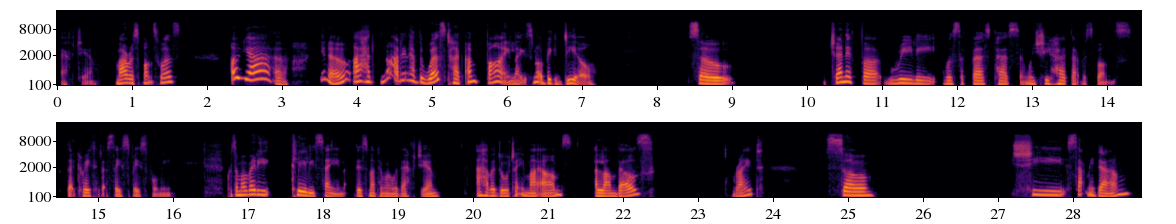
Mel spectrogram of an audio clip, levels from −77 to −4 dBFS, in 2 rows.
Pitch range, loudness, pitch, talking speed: 160-250 Hz, -27 LUFS, 195 Hz, 145 wpm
